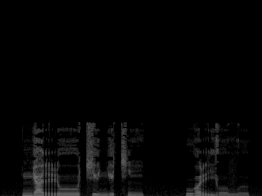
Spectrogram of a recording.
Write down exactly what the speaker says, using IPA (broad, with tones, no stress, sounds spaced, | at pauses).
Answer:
ɲ a˦ r oː˦ t͡s ɪ˦˨ ɲ e˦ t͡s ĩ˨ | w ɔ˦ r j o˨ v ʊ˨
